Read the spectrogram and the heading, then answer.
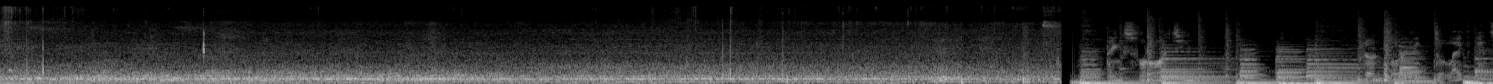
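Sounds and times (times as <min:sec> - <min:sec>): train mechanical drone: 0:00.0 - 0:10.7.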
